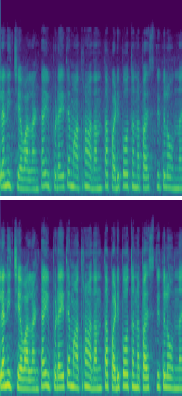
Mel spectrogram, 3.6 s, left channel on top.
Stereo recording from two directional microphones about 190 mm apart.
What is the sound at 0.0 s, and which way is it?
A woman's voice, 30° right (ahead or behind).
